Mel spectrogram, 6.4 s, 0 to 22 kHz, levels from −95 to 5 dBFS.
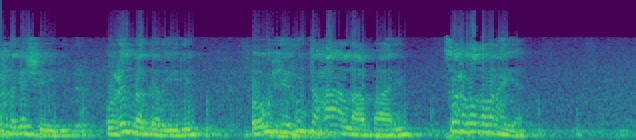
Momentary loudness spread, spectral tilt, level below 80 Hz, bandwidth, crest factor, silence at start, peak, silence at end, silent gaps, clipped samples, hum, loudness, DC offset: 19 LU; -7.5 dB/octave; -44 dBFS; 9.4 kHz; 8 dB; 0 s; -8 dBFS; 0 s; none; under 0.1%; none; -16 LUFS; under 0.1%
